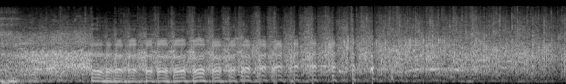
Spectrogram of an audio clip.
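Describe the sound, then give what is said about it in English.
Sustained audience applause, a dense, steady wash of clapping for several seconds, with a voice briefly calling out and some laughter mixed in early on. “This fact transcended the awe and took it straight to applause.”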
